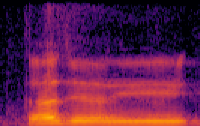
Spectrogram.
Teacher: را کو باریک اور جیم کو قلقلہ کرنا ہے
